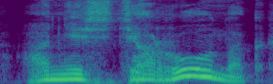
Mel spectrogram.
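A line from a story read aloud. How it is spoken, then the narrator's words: Trembling question. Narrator (Belarusian): дрохкім голасам запытаў Макар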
